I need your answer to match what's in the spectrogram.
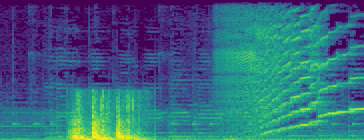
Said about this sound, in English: So now the police chief went to his house. He knocked on his door.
